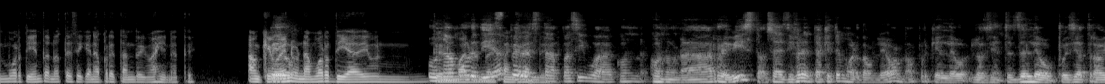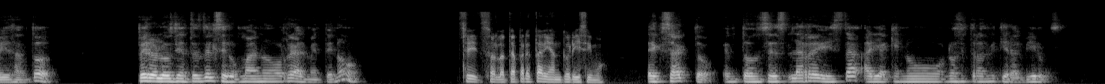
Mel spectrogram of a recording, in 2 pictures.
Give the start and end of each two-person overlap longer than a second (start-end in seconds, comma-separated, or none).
4.3-5.5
